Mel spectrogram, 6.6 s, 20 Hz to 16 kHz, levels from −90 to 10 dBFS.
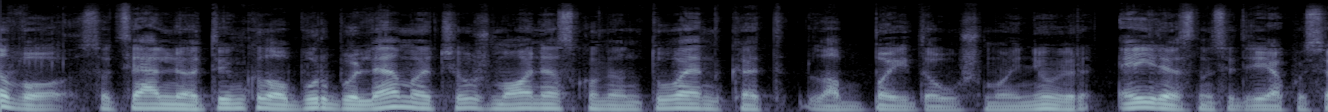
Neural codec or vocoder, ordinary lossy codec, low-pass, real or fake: none; AAC, 64 kbps; 14.4 kHz; real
